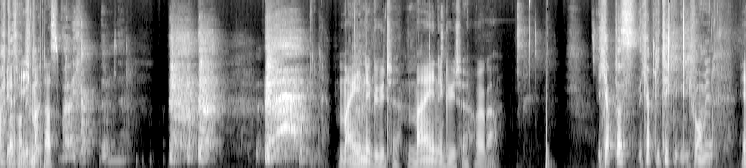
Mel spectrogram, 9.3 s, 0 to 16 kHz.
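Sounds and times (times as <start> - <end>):
speech: 0.0 - 1.5, 4.2 - 6.3, 7.4 - 9.3
harsh coughs: 2.1 - 4.0.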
